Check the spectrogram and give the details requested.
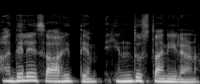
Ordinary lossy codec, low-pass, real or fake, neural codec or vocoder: none; 10.8 kHz; real; none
